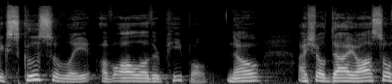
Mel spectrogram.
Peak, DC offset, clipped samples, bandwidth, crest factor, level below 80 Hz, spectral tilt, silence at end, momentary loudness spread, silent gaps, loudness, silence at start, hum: -8 dBFS; under 0.1%; under 0.1%; 18 kHz; 14 dB; -58 dBFS; -4.5 dB/octave; 0 s; 12 LU; none; -22 LUFS; 0 s; none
